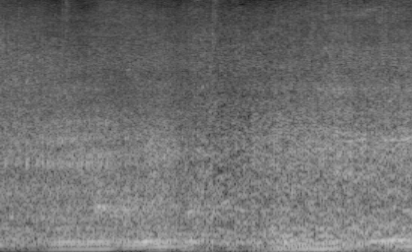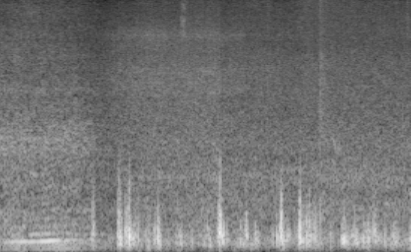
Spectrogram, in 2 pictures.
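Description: Town street noise with a motor vehicle's engine running at a steady hum. About seven seconds in the sound changes abruptly to a run of short, loud thumps and bumps.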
